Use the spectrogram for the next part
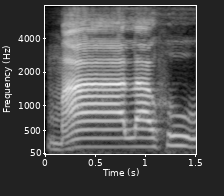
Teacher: মা একালিফ টান হবে, হু একালিফ টান হবে।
